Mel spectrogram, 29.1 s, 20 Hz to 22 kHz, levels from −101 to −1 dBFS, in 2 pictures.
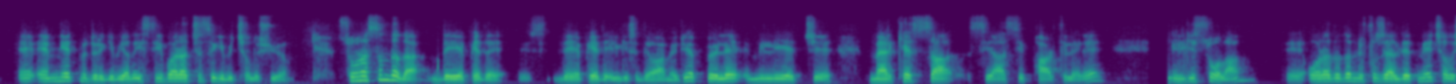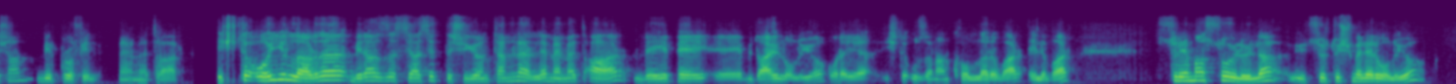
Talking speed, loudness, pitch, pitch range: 115 wpm, -29 LUFS, 155 Hz, 135-175 Hz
